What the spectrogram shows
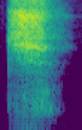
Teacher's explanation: so it is an unvocalized affricate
